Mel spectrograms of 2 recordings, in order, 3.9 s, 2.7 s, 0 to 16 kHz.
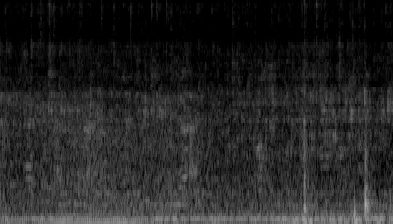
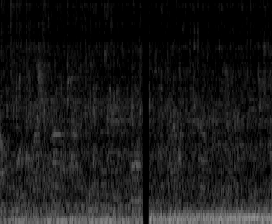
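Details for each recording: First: Toshiba AW-B1000GT washing machine (code E1, overfilling) after insects were cleared from the pressure switch tube: steady low rush of water filling the tub with light splashes and no buzzing or straining. Fill now works normally. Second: Toshiba AW-B1000GT washing machine: water keeps rushing steadily into the tub with no cutoff, so it overfills. The cause is insects blocking the pressure switch tube.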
